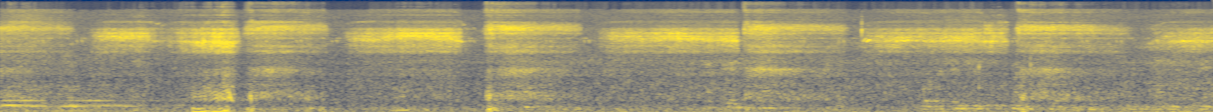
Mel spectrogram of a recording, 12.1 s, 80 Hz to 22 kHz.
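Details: American Staffordshire Terrier (AmStaff) dog snoring: repeated soft, noisy snoring breaths with faint snorts, about every two seconds, roughly 25 breaths a minute, over steady hiss.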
